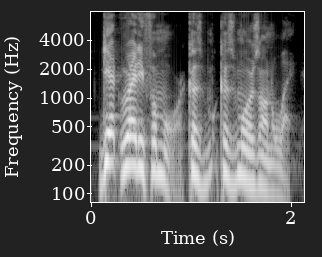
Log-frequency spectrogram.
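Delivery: ordinary talk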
